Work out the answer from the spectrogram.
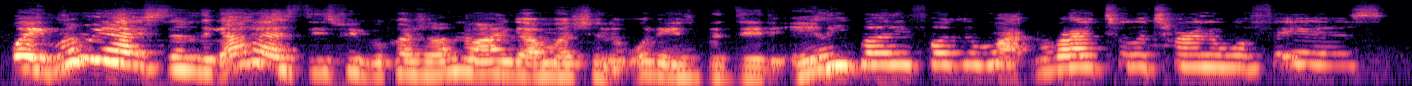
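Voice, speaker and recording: A woman vlogger talks fast in a high, sing-song voice. Reacting to a recording, she gives blunt, profane commentary and speaks directly to her viewers.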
